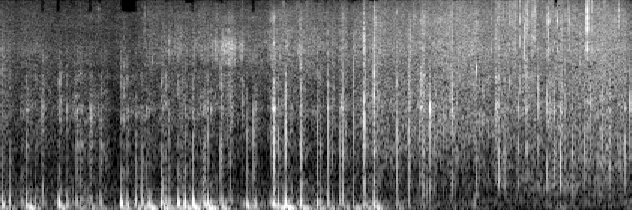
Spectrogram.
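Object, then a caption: Leather headphone ear pads. Fingers tap on the worn leather ear pads of an old pair of headphones, making dense, soft, sticky-sounding taps with a dull low thump and almost no ring. The tapping is heaviest in the first two and a half seconds, then continues more lightly.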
